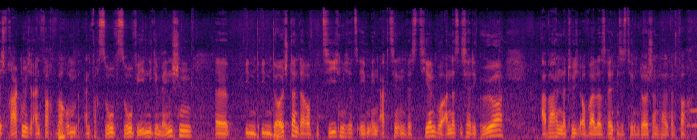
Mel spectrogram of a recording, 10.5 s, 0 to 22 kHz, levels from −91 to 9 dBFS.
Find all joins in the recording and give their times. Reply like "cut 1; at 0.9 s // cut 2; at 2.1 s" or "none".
cut 1; at 1.7 s // cut 2; at 3.2 s // cut 3; at 3.8 s // cut 4; at 7.2 s // cut 5; at 9.5 s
